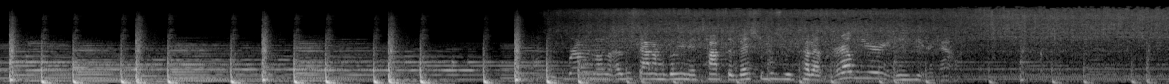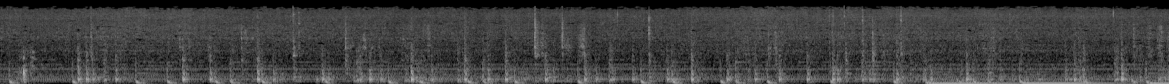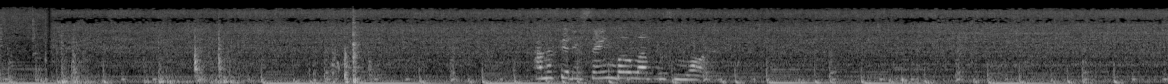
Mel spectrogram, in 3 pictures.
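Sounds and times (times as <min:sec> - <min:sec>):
food sizzling in a frying pan: 0:05.5 - 0:35.0
utensil scraping a pan: 0:11.9 - 0:23.9.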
